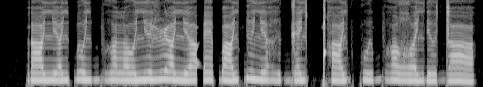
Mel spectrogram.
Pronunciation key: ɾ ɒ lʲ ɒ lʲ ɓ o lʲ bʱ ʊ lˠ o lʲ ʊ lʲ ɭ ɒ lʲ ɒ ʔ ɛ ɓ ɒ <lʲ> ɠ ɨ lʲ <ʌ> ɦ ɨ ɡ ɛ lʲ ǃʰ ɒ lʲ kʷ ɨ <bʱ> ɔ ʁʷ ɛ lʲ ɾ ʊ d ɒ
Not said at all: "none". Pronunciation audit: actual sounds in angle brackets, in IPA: lʲ, ɒ, bʱ

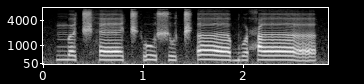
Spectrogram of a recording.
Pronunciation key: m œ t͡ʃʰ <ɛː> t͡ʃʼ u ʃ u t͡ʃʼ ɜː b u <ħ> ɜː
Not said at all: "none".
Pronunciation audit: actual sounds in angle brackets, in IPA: ɛː, ħ

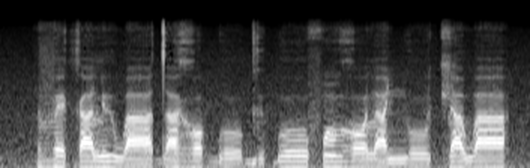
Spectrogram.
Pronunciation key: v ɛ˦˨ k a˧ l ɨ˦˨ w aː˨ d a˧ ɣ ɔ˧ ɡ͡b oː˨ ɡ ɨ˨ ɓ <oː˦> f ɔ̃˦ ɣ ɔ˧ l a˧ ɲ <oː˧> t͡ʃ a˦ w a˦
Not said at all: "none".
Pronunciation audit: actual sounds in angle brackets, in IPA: oː˦, oː˧

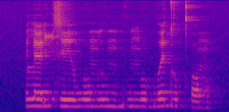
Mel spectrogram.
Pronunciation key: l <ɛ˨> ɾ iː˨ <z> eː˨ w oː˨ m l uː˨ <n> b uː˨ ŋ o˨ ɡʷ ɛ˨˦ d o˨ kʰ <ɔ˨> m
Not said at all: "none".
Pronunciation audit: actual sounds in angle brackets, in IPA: ɛ˨, z, m, ɔ˨

